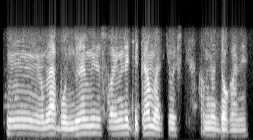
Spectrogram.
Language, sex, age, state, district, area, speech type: Bengali, male, 18-30, West Bengal, Nadia, rural, conversation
